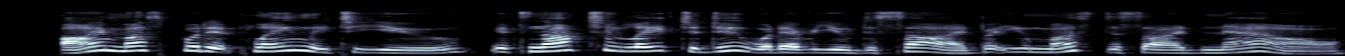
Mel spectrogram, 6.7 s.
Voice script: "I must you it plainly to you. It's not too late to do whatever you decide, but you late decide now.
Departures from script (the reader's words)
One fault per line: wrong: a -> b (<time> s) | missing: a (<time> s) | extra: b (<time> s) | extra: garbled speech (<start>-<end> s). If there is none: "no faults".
wrong: you -> put (0.9 s)
wrong: late -> must (5.2 s)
